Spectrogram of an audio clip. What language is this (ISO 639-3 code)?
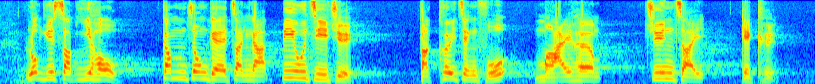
yue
